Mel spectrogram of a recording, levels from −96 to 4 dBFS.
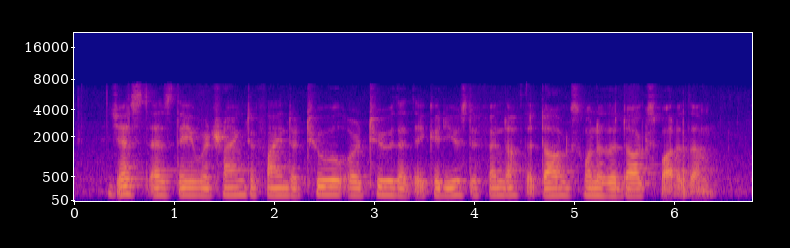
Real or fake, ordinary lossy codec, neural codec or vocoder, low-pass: real; none; none; 7.2 kHz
